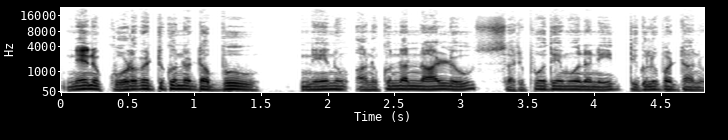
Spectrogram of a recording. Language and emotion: Telugu, fearful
